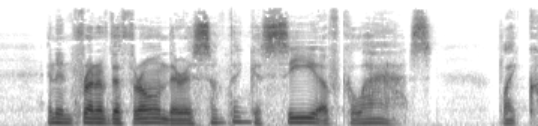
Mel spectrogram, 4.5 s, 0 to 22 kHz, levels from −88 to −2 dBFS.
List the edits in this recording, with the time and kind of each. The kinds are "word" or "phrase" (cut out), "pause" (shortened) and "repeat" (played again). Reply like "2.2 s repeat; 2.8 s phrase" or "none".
2.1 s word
